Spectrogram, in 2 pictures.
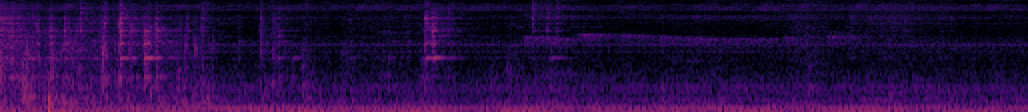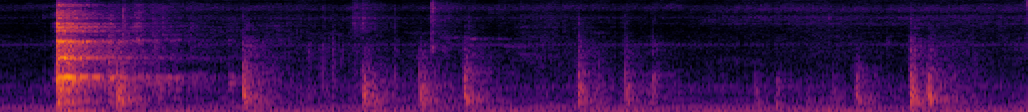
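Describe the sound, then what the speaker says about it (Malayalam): Dry fruits for a plum cake are stirred in a pan, with a sharp spoon clink against the metal followed by a scatter of lighter scrapes and taps over a faint steady hum. "ഇതൊന്ന് കുറുകി വരുന്നവരെ നമുക്കിതൊന്ന് ഇളക്കി കൊടുക്കാം"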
